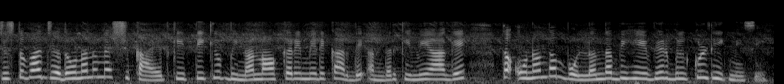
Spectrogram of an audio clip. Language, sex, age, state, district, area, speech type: Punjabi, female, 30-45, Punjab, Patiala, rural, spontaneous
